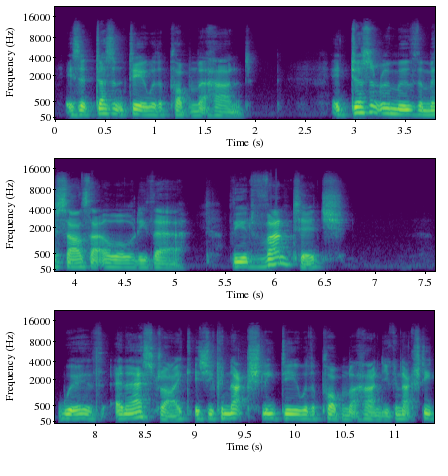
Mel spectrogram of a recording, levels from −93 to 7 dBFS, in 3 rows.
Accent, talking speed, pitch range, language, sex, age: British, 190 wpm, 100-125 Hz, English, male, 40-59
